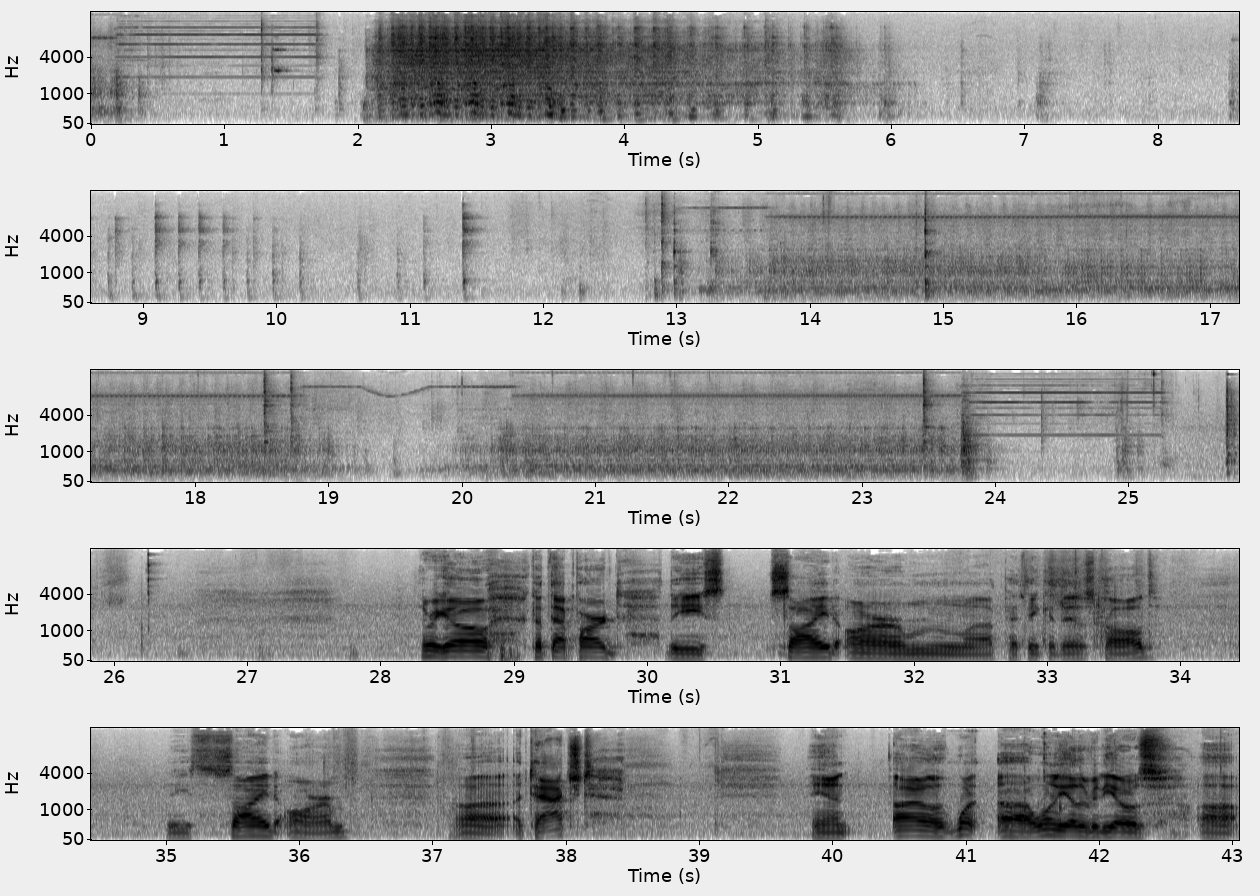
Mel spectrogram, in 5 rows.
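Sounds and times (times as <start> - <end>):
milling machine motor whining: 2.0 - 6.0, 13.1 - 23.9.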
